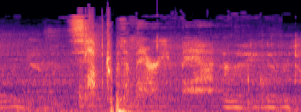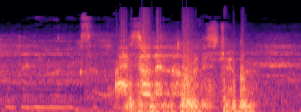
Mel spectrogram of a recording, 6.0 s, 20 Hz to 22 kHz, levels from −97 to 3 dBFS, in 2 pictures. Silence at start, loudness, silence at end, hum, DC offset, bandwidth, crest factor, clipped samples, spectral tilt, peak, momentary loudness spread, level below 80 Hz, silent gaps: 0 s; -13 LUFS; 0 s; none; under 0.1%; 16.5 kHz; 16 dB; under 0.1%; -3 dB/octave; 0 dBFS; 18 LU; -26 dBFS; none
